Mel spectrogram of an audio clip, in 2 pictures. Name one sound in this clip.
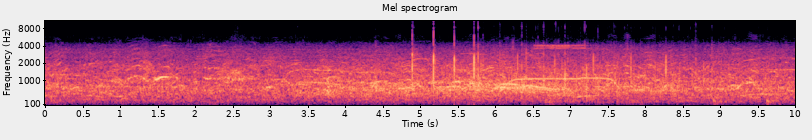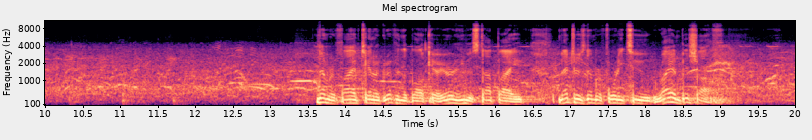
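A crowd murmurs and cheers outdoors in open air.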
